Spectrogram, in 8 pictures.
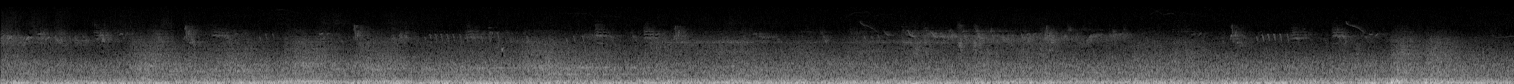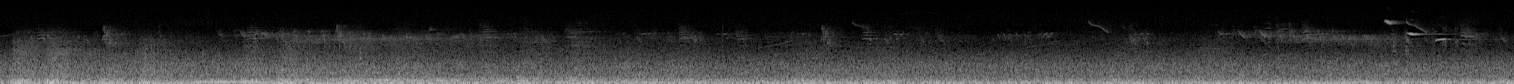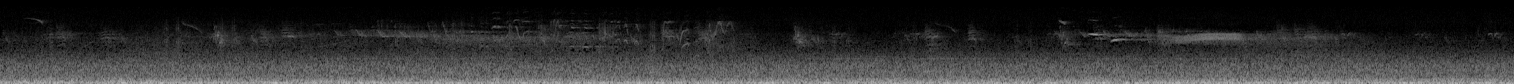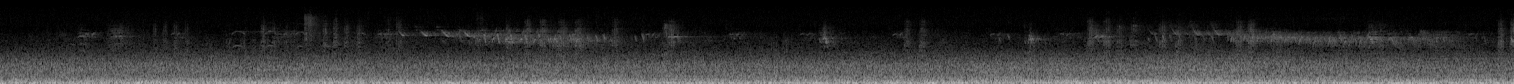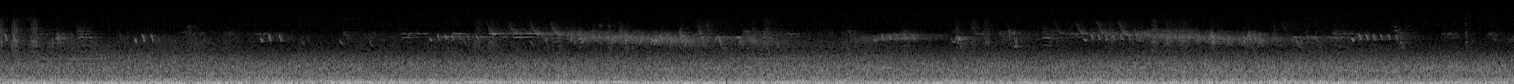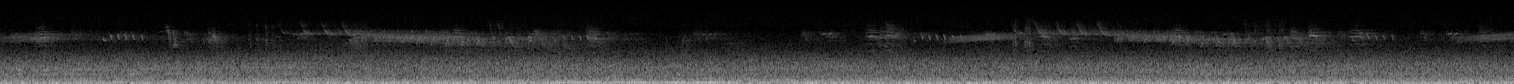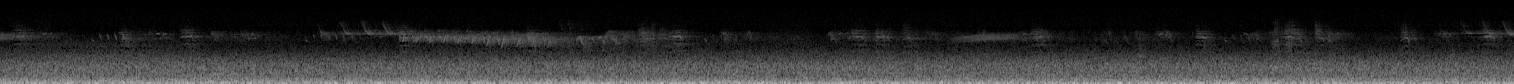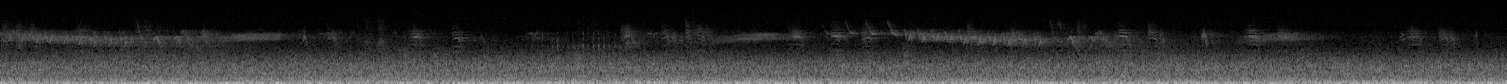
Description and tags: Birdsong early morning. Spring. Hum of city.
Recorded 20-04-2013.
XY-stereo, Tascam DR-40. deadcat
